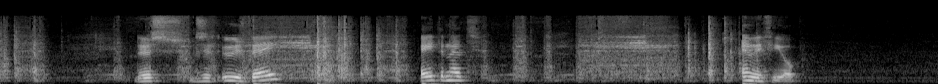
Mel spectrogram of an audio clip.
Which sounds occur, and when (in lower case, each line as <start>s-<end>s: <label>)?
0.0s-9.3s: mechanisms
4.6s-7.5s: printer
